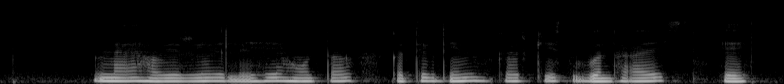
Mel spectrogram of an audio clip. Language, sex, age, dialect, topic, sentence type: Chhattisgarhi, male, 18-24, Northern/Bhandar, banking, question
